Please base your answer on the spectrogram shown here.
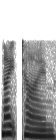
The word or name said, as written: nighttime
